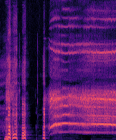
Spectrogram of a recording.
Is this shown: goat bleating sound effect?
yes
